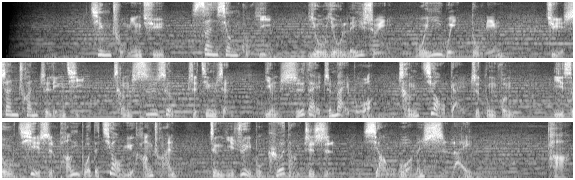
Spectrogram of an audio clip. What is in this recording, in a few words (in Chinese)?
男 大气 耒阳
